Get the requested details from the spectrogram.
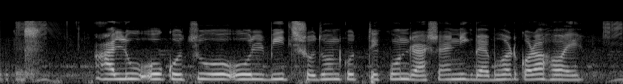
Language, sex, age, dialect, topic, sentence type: Bengali, female, 18-24, Standard Colloquial, agriculture, question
